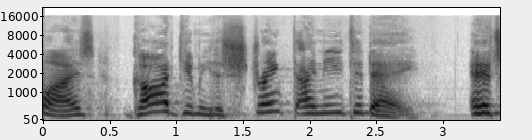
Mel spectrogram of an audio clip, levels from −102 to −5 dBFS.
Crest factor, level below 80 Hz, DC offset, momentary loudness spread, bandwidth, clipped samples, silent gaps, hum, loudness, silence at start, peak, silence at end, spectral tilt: 18 dB; -64 dBFS; under 0.1%; 9 LU; 16.5 kHz; under 0.1%; none; none; -19 LUFS; 0 s; 0 dBFS; 0 s; -3 dB/octave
